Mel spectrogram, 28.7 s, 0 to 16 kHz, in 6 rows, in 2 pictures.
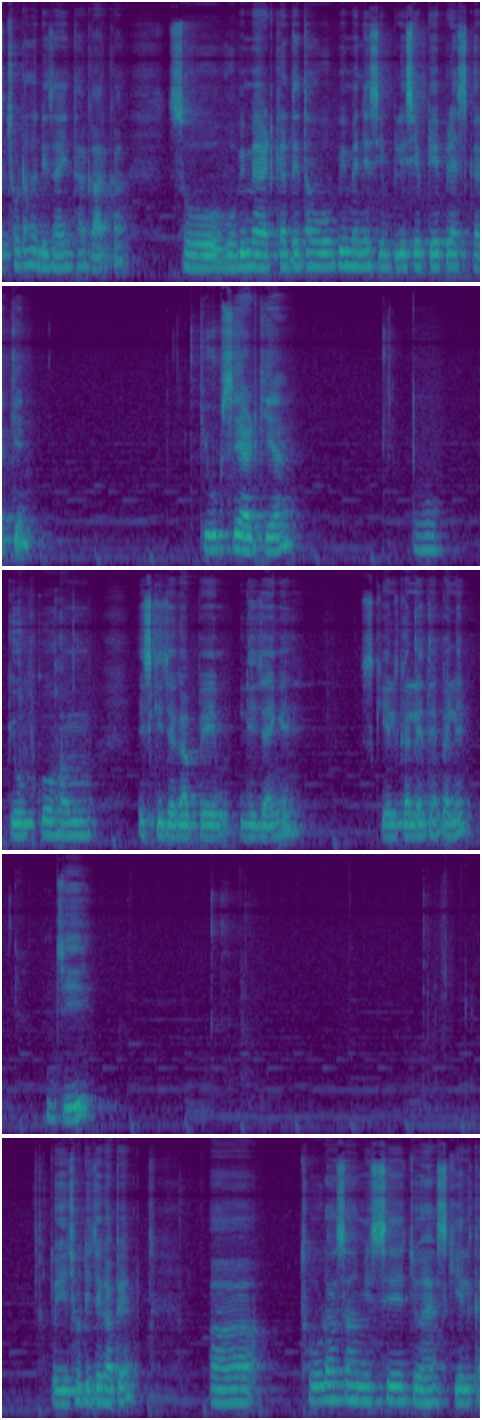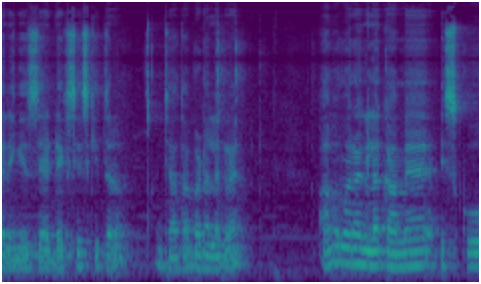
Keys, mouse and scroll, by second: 3.4 shift+a, 9.9 KP_3, 11.8 s, 14.2 g, 16.4-18.7 middle drag, 18.7 KP_1, 19.1-19.9 middle drag, 19.9-20.5 scroll up 1, 20.5-23.1 middle drag, 23.1 s, 26.1-28.6 middle drag.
